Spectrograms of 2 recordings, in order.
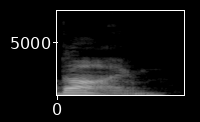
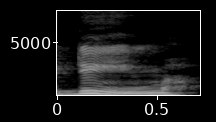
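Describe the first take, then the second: First: The vowel is an 'eye' sound. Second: The vowel is a long 'ee' sound. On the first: The speaker calls it wrong. "not dime" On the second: The speaker calls it right. "The correct, correct pronunciation is actually diem"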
